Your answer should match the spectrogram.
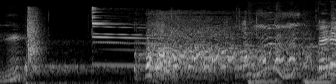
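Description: An edited-in sound effect: a short whoosh, then a bright ding chime about a second in that rings out briefly. Background music with voices follows.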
